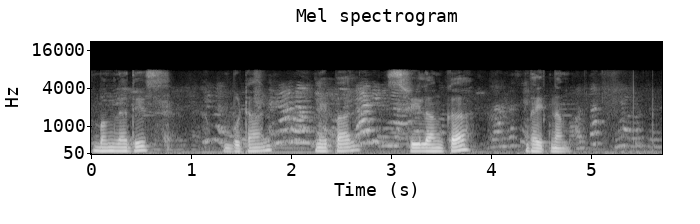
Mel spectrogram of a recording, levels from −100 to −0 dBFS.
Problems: constant background noise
